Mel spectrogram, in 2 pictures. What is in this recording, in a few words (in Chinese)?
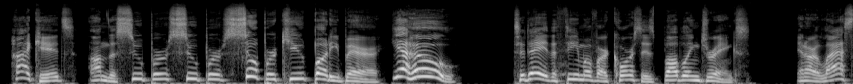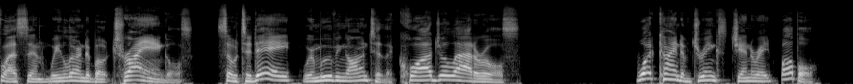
外籍男英 外语 美式英语 动画课件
